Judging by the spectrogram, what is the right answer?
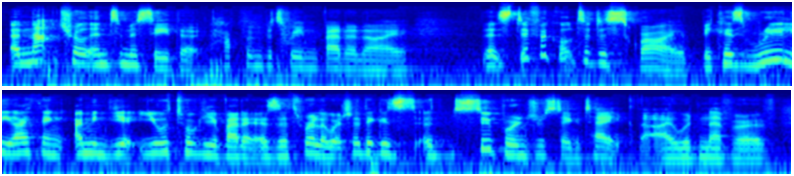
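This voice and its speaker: A woman's voice: fairly low pitch, expressive, fast talker, few pauses, slight background noise. A woman in her forties being interviewed about her acting work, thoughtful and often restarting as she searches for words. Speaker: actor, interview guest. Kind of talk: conversational interview.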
